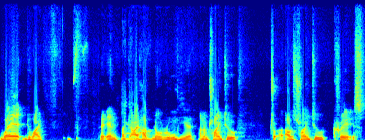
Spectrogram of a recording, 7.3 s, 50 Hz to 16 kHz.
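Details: 25-year-old man who has stammered since early childhood; he says it began after an asthma attack, involves blocks, and he manages it with breathing methods and pauses; stuttering (stammering).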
